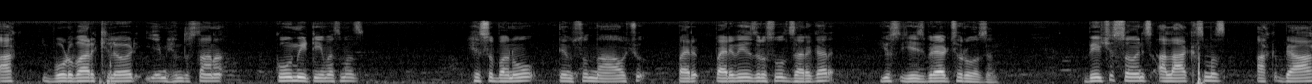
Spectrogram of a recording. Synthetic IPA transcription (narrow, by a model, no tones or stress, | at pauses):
ɐkʰ | buɽbaɾkʰiləːɽʲjemɦind̪ust̪aːnɐ | koːmiːʈiːmɐsmɐz | hisubɐnoːt̪imsunaːwt͡ʃʰu | pɐɾʋeːzɾɐsuːlzɐɾɡɐɾ | jusjezʲbʲɾʲaːɖ̚ʲt͡ʃʰuɾoːzɐn | beːt͡ʃʰusəːnisɐlaːkɐ̥smɐz | ɐkʰbʲjaːs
